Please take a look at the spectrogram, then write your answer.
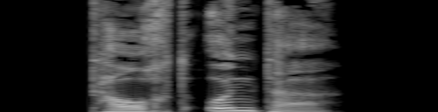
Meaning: inflection of untertauchen: 1. second-person plural present 2. third-person singular present 3. plural imperative
- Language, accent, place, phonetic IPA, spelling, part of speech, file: German, Germany, Berlin, [ˌtaʊ̯xt ˈʊntɐ], taucht unter, verb, De-taucht unter.ogg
